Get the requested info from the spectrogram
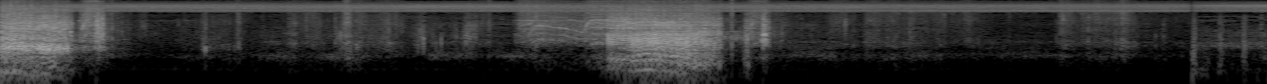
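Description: A handheld power drill with an auger bit boring holes into garden soil, in two short runs: one right at the start and one about six seconds in, with its motor pitch rising as it spins up.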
